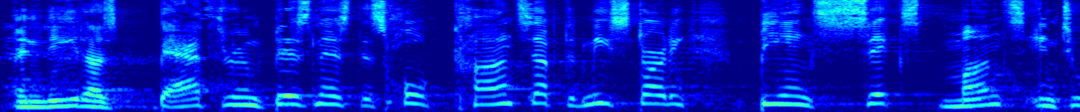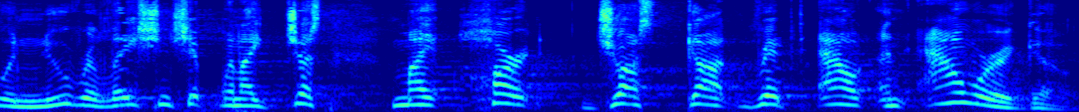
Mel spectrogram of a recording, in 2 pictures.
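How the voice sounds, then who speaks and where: A man's voice: sits high, animated, moderate pace, a bit bright. A man playing a heartbroken, stubborn young guy in an audio play, earnest and exasperated, with a hesitant way of talking. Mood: exasperated, wounded. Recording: long echoing hallway reverb.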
